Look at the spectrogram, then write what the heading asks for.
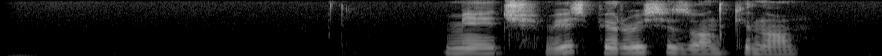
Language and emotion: Russian, neutral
